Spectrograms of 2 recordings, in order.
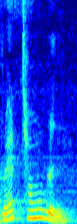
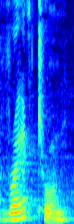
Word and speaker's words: restaurant: đọc từ này là restaurant, restaurant. Thực tế thì người Mỹ đọc là restaurant và có hai âm tiết và nó nhấn vào âm tiết đầu tiên.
